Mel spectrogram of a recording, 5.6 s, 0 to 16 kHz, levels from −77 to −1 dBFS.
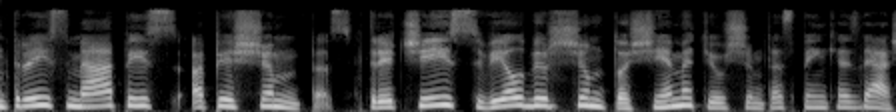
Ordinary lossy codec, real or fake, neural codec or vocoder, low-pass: MP3, 48 kbps; fake; codec, 24 kHz, 1.2 kbps, DualCodec; 10.8 kHz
